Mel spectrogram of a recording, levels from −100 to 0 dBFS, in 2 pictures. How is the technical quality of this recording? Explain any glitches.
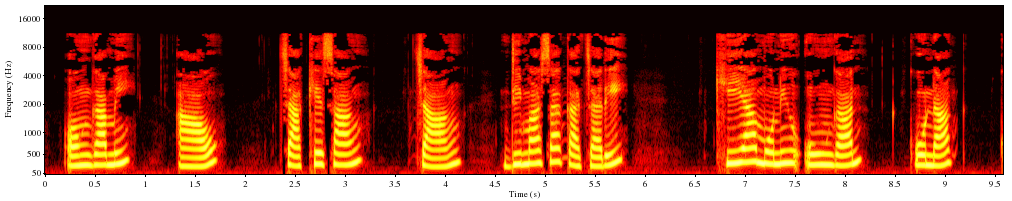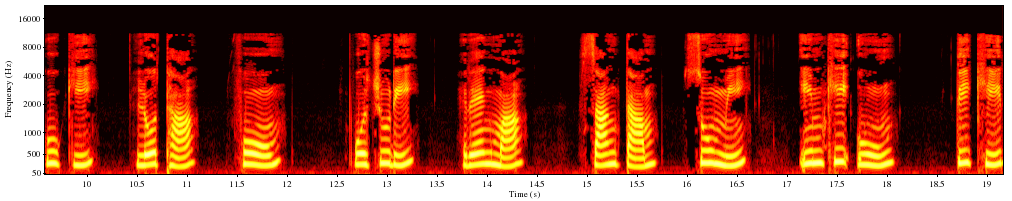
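The recording has one fault, and it runs through the whole clip. It is low-bitrate audio saved at a high bitrate. Nothing is heard above about 11.2 kHz, so the speech lacks its top end and sounds dull. The likely cause is an earlier pass through a low-bitrate MP3 encoder, near 49 kbit/s judging by the cut-off. The file was then re-encoded as MP3 at a much higher rate. That second pass cannot bring back the removed high frequencies or undo the first encoder's losses.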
